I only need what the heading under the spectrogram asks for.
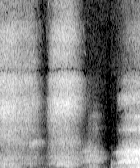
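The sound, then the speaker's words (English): Deliberate breathing in a breathing exercise: three long, airy, hissing breaths separated by short pauses, loud and close, with no talking. “You breathe in and then you do another one. Whoa. And then you breathe out.”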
